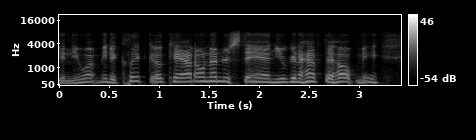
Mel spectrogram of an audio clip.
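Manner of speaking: put-on elderly woman voice, pitched way up. A man talking to a phone scammer, in a put-on old lady voice. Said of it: "they'll start using this old lady's voice".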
